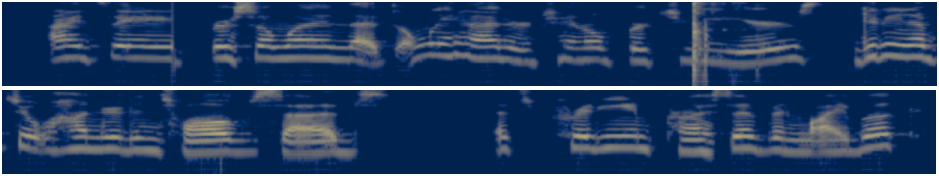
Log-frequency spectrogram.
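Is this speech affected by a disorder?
Yes: cerebral palsy, spastic.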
